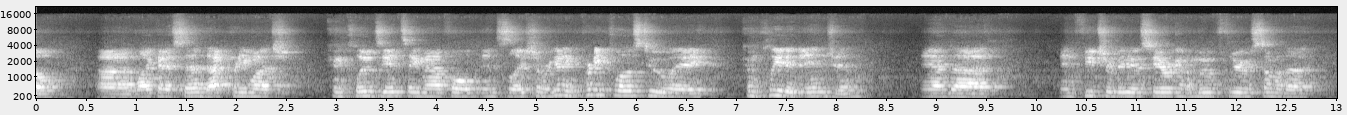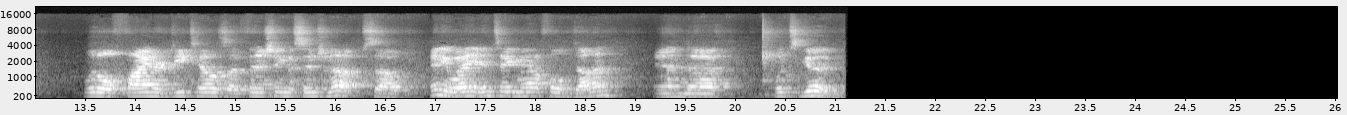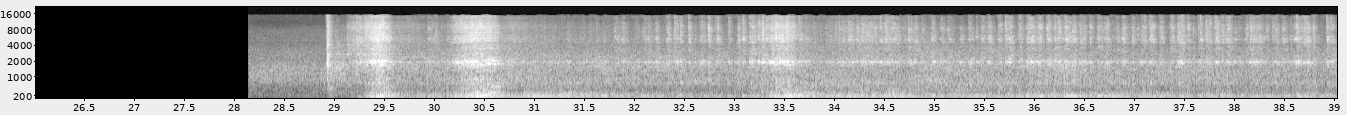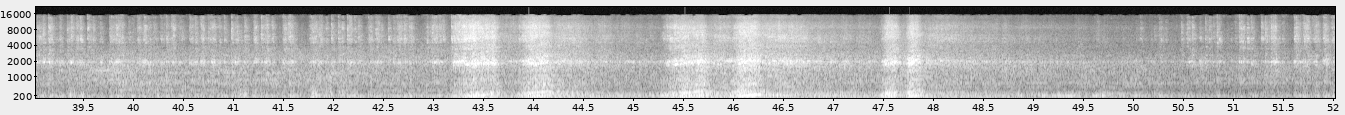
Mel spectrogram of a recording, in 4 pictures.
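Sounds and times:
car engine idling and revving: 28.2 - 52.0.

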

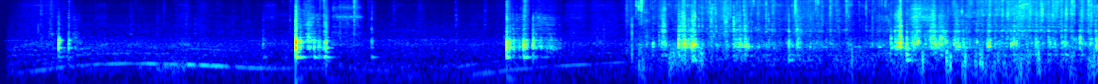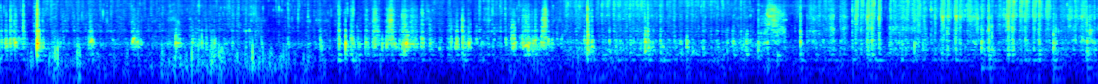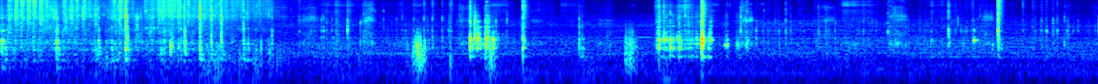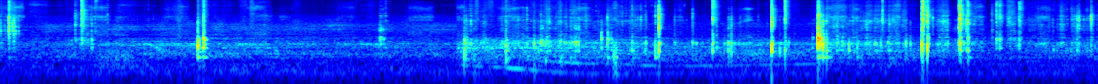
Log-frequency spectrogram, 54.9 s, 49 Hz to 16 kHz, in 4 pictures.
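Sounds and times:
brush scrubbing plastic: 7.8 - 32.2, 46.9 - 54.9.

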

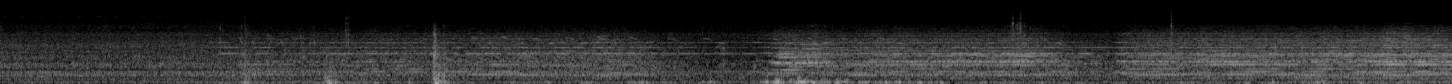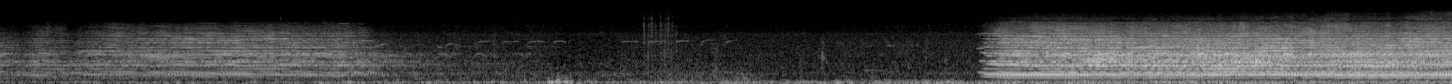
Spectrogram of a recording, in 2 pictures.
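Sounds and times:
locomotive rumble: 0.0 - 29.0
locomotive air horn blasts: 2.2 - 18.9, 24.3 - 29.0.

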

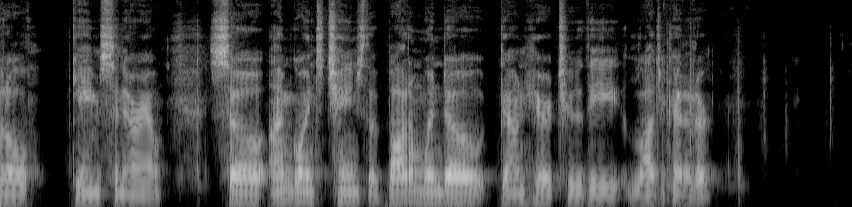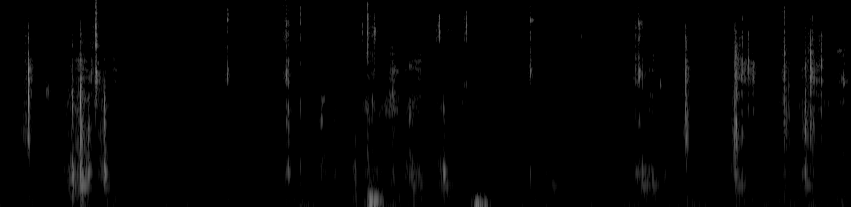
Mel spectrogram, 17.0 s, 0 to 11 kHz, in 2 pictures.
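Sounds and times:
computer mouse clicks: 6.5 - 9.7, 14.8 - 17.0.

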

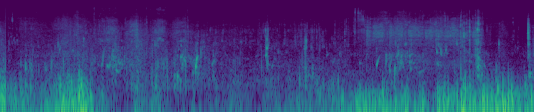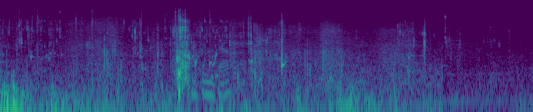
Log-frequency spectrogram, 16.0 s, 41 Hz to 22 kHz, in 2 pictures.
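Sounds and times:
wind on microphone: 0.0 - 3.0, 4.5 - 10.6
water sloshing and splashing: 0.0 - 16.0.

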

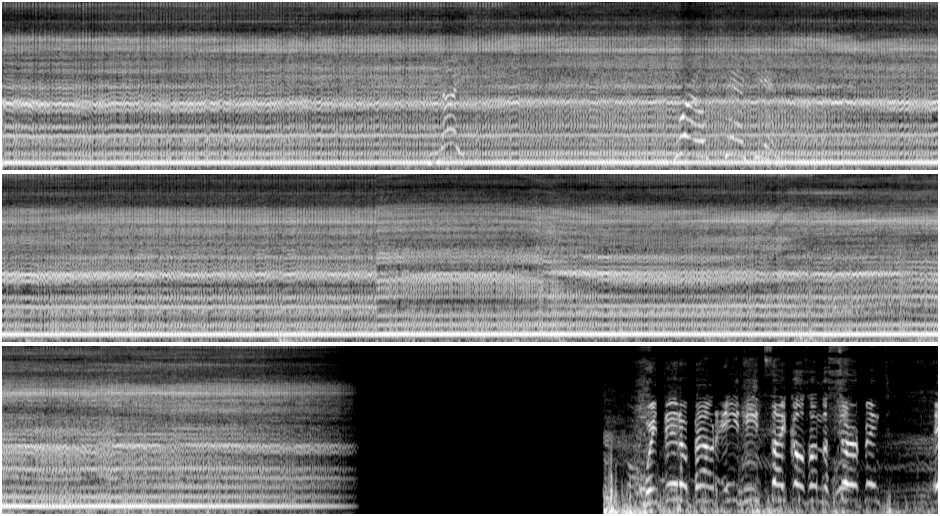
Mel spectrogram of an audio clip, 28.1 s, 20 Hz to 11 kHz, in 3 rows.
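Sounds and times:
small two-stroke engine idling: 0.0 - 22.3.

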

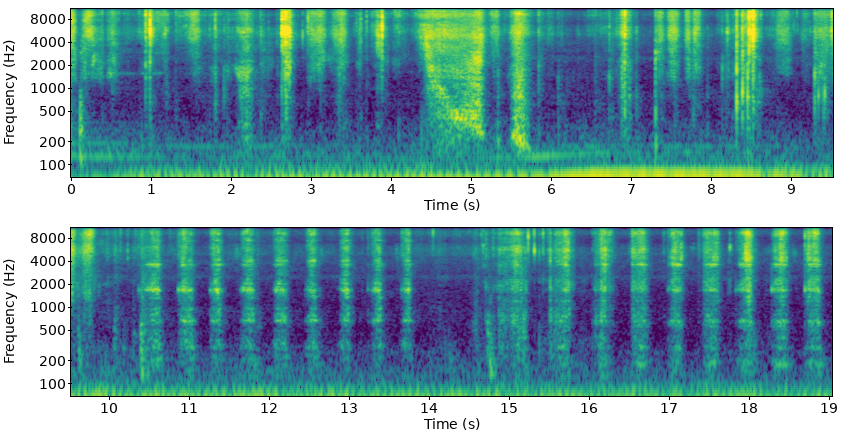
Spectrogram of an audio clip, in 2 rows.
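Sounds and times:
tape crackling: 0.8 - 10.4.

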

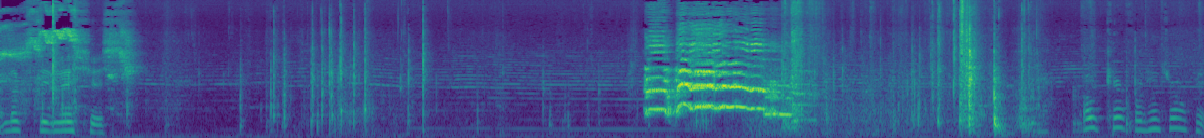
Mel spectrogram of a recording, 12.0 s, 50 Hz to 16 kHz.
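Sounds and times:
clicks and rattles of cardboard canister: 2.4 - 4.4.

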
